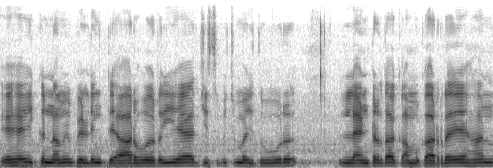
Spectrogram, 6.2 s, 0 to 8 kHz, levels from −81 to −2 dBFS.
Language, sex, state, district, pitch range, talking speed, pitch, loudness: Punjabi, male, Chandigarh, Chandigarh, 130-140 Hz, 165 wpm, 135 Hz, -16 LUFS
